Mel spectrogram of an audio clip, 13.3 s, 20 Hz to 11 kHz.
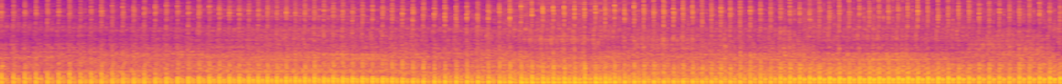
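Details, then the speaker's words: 1965 Honda CB160 161cc parallel-twin, being resurrected: lumpy, loping idle with uneven beat, won't idle right, stalls with gas; one cylinder barely blowing air, low compression, while the other has plenty; misfire from low compression. "cylinder is real weak. Barely blowing any air out of it. This one's got all kinds of compression."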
